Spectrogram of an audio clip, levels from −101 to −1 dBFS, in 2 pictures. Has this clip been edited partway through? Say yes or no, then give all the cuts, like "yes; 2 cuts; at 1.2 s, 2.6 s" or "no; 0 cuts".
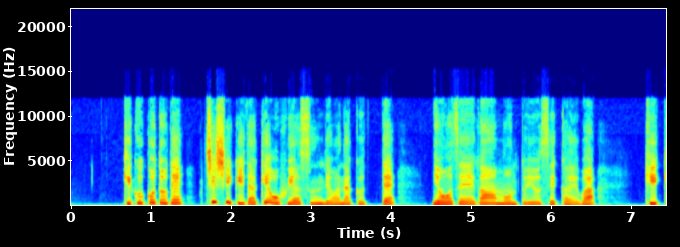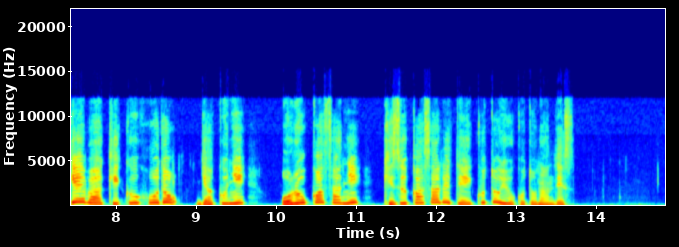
no; 0 cuts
